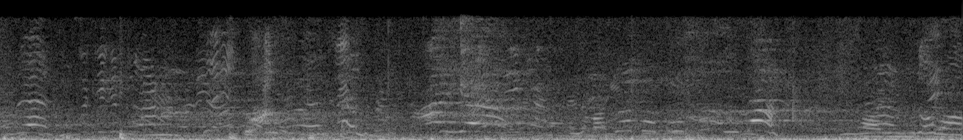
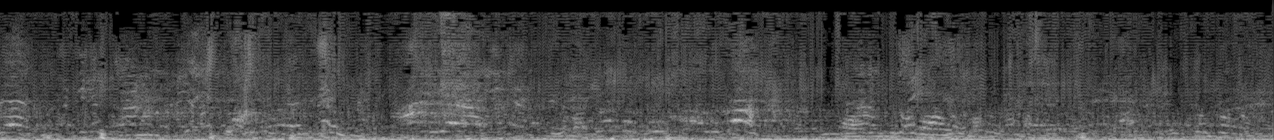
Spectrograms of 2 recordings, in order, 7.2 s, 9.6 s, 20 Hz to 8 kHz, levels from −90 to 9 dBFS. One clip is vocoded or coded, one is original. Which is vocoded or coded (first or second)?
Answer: second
